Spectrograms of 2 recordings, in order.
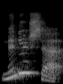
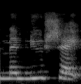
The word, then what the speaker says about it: minutiae: would say wrong and one of them was um minutia the plural and i was like oh the plural of minutia is minutia and she was like have you heard it pronounced minutiae e and i was in minutiae really that's what she said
